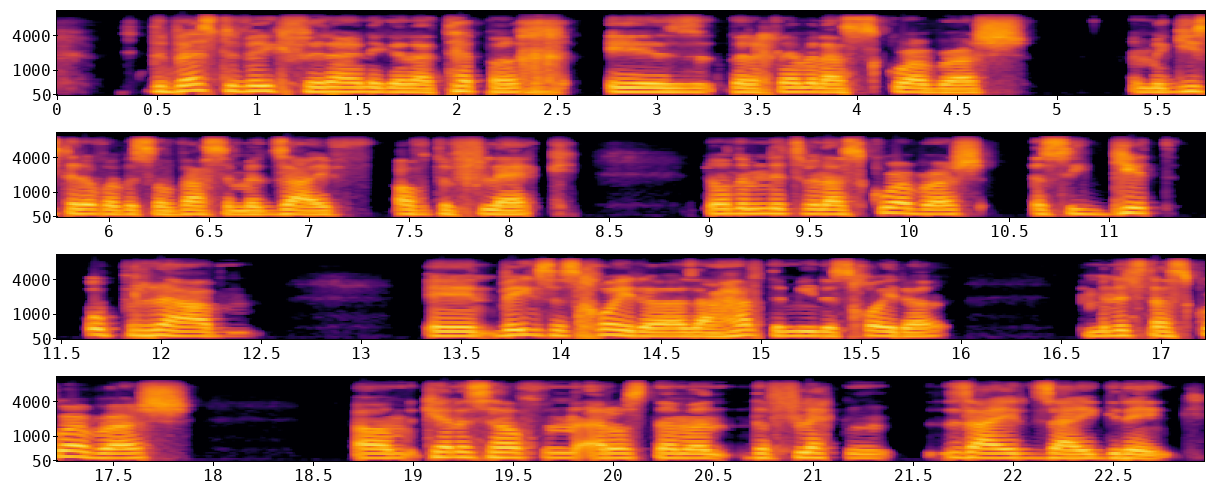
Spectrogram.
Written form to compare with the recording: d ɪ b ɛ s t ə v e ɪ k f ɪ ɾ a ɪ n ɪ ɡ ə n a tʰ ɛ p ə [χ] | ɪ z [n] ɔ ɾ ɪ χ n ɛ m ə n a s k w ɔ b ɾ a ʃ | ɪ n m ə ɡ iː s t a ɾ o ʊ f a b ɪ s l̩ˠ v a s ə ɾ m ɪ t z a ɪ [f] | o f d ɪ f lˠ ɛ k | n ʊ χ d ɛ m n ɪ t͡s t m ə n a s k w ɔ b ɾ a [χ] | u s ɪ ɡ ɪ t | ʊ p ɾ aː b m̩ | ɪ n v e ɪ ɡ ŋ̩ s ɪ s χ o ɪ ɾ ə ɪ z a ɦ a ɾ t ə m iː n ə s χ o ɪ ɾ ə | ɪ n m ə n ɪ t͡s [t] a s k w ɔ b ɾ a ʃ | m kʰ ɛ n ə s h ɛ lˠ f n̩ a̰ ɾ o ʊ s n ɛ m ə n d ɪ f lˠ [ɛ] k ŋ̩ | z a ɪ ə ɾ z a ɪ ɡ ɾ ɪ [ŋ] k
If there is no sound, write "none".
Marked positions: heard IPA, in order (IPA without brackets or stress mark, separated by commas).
χ, d, f, ʃ, t, ɛ, ŋ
